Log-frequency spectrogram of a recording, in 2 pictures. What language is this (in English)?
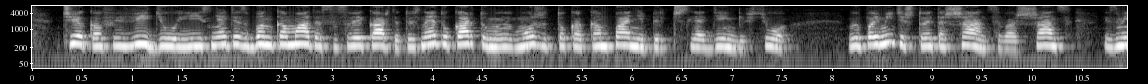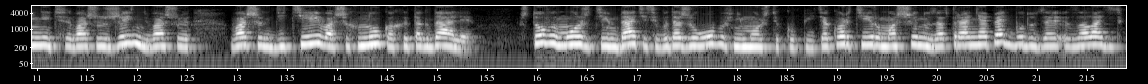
Russian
